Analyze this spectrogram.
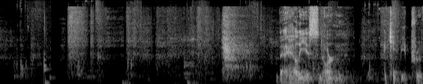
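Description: A man speaks in a low, gruff voice close by.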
